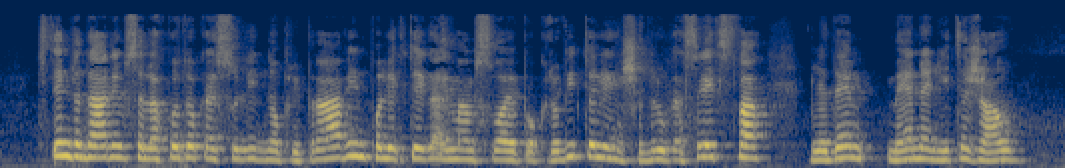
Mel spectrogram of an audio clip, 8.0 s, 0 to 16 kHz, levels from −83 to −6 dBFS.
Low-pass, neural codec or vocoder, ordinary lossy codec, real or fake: 14.4 kHz; codec, 44.1 kHz, 7.8 kbps, DAC; MP3, 48 kbps; fake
